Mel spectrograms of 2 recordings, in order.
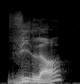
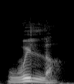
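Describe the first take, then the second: First: The word begins with a 'v' sound. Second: The word begins with a 'w' sound.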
